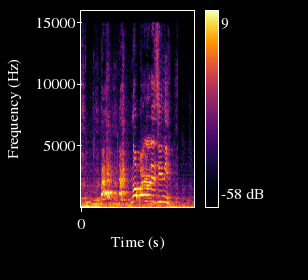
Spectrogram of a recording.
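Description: A woman crying out in fright, short high-pitched cries, over steady dramatic background music.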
